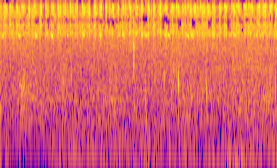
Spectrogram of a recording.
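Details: Insects at a green natural spring amid vegetation in the middle of Ramon Crater, Negev desert, Israel: a dense, high-pitched, continuous shimmering chorus with rapid fine pulsing, over a faint low background rumble.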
